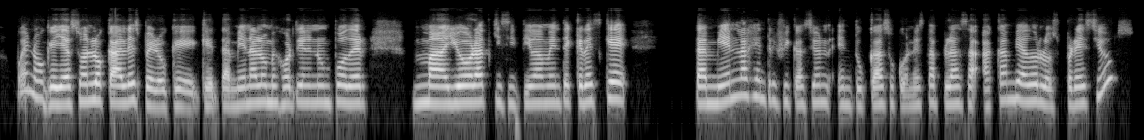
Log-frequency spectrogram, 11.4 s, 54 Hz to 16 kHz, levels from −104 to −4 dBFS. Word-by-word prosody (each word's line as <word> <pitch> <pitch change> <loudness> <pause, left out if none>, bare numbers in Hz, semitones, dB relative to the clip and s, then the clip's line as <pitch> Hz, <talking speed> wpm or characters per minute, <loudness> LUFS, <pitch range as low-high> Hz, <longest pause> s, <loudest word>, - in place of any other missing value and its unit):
bueno, 320 -8 -4
que 230 - +2
ya 235 0 +5
son 260 +3 0
locales, 265 0 +4
pero 205 -2 0
que 200 -1 -3
que 110 - -5
también 225 +2 -2
a 245 - +4
lo 250 0 0
mejor 240 -1 -3
tienen 245 0 -2
un 245 -1 -8
poder 245 -1 +2 0.4
mayor 245 0 +6
adquisitivamente, 245 0 -2
¿crees 255 +1 -2
que, 285 -2 +4 0.7
también 240 +4 +2
la 330 - +3
gentrificación 255 -5 -8
en 225 0 -10
tu 220 0 -11
caso 235 +1 -2
con - - -11
esta 225 +2 -7
plaza 235 0 -3
ha 210 - -2
cambiado 265 +2 -2
los 220 -4 -5
precios? 245 +9 -5
245 Hz, 170 wpm, -22 LUFS, 235-255 Hz, 0.7 s, mayor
